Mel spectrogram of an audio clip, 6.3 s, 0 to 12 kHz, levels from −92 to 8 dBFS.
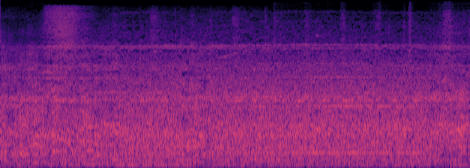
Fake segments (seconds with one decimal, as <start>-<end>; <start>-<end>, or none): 0.0-1.6; 2.4-2.8; 5.7-6.3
